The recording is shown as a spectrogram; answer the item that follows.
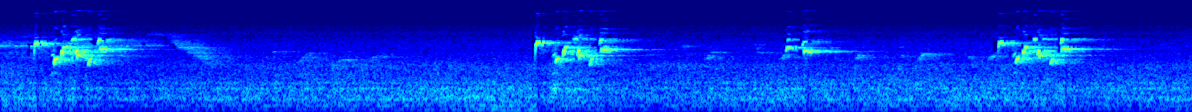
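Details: Dawn singing of a Moroccan goldfinch: four bursts of rapid, bright, jangling twitters about every one to two seconds, with quiet hiss in the gaps.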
